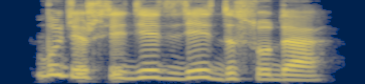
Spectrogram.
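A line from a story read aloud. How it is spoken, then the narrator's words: Grumbling jailer. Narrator (Russian): пробурчал смотритель тюрьмы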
